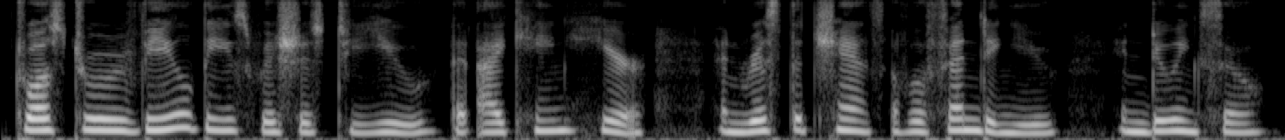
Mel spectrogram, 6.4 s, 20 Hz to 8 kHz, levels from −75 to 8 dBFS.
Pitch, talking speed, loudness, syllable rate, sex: 215 Hz, 195 wpm, -19 LUFS, 5.3 syllables/s, female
